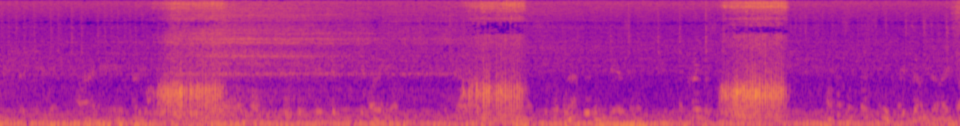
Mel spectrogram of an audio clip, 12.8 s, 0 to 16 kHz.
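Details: 16-year-old Chihuahua in deep daytime nap, with cataracts and poor hearing: three rough, rattling snores about four seconds apart, roughly 15 a minute, over low room hum; snoring.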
